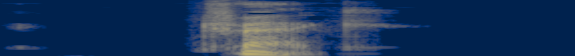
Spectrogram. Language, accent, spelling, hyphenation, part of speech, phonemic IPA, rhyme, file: English, Australia, track, track, noun / verb, /ˈtɹæk/, -æk, En-au-track.ogg
- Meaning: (noun) 1. A mark left by something that has passed along 2. A mark or impression left by the foot, either of man or animal 3. The entire lower surface of the foot; said of birds, etc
